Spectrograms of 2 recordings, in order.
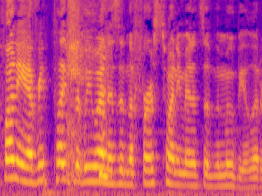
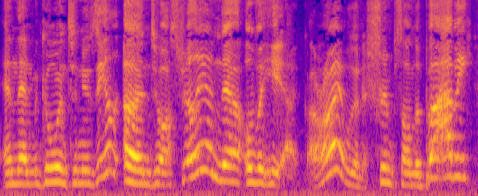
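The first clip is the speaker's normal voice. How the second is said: mock Aussie tour guide, lilting endings; Australian accent; 2 semitones higher than usual. Host guiding guys toward Australia, mock Australian accent. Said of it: "they're moving on to Australia".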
